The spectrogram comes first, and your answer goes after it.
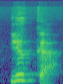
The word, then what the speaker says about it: Lykke: And so Lykke is pronounced Lykke. It's kind of like it rhymes with hygge, Hygge, which is that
